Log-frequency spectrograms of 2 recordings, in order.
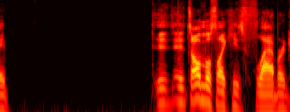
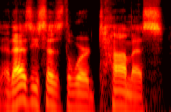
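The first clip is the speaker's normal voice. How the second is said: usual speaking voice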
